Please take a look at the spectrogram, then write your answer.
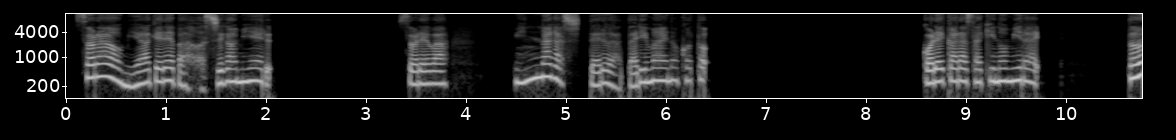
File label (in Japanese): ナレーション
